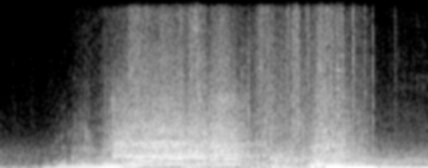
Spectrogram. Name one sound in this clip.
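Car tyres splash through shallow water.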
